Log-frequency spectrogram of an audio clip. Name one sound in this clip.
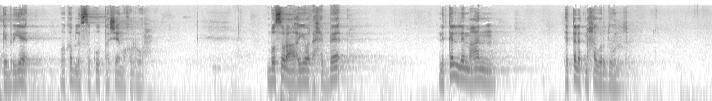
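A middle-aged man chants through a microphone in a reverberant hall, in long phrases with pauses.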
